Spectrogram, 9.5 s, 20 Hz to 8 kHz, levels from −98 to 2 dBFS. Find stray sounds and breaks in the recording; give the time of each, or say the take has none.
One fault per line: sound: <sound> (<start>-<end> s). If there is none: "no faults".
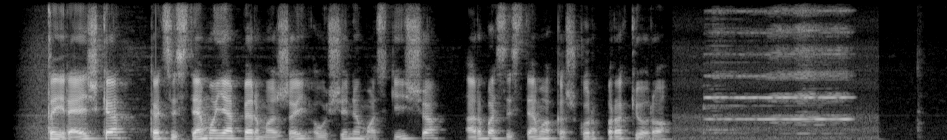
sound: squeak (7.0-8.6 s)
